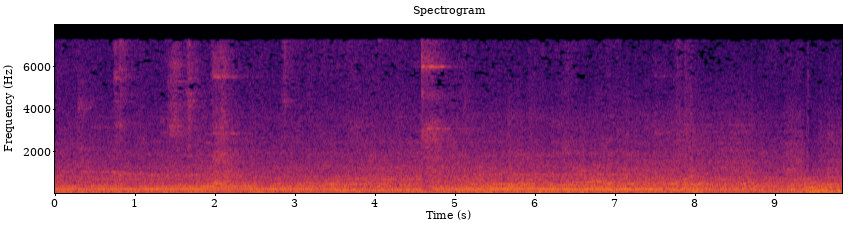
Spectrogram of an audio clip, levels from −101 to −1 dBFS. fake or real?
real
